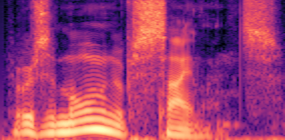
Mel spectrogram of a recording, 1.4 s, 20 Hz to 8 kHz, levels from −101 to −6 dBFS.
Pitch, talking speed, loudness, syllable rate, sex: 120 Hz, 250 wpm, -15 LUFS, 7.2 syllables/s, male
